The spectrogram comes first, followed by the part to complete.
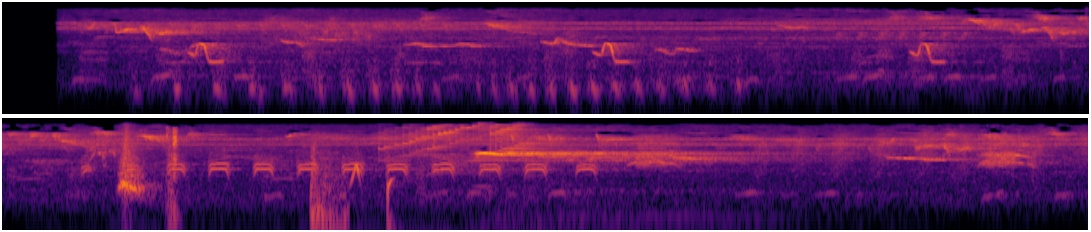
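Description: Birds chirping in a forest ambience, laid under cartoon sound effects: a sharp hit about six seconds in, a low thud a second later, a quick run of about ten repeated short notes and a rising sweep.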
